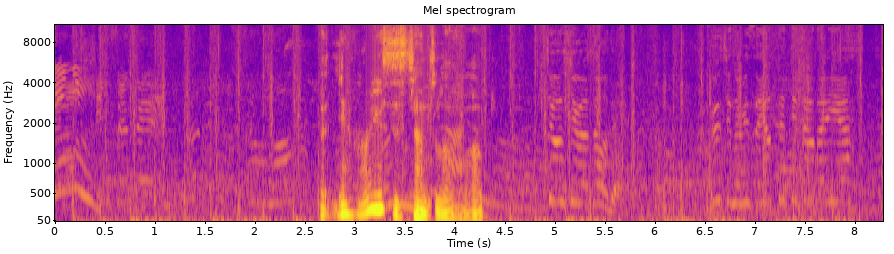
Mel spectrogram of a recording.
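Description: Footsteps patter quickly on a dirt path.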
